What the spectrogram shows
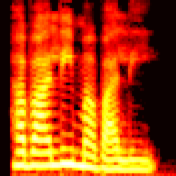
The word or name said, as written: हवाली मवाली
